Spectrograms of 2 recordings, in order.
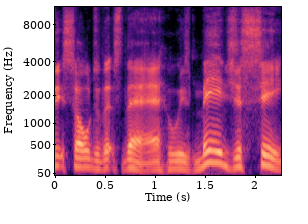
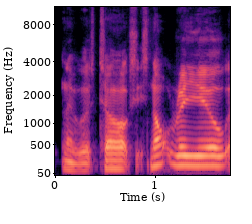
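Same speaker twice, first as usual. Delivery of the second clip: normal talking voice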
